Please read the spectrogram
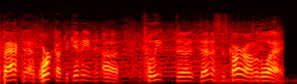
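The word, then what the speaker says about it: Philippe Denis: I know you wanted to use that fantastic French pronunciation, but it's actually Philippe Dennis.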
